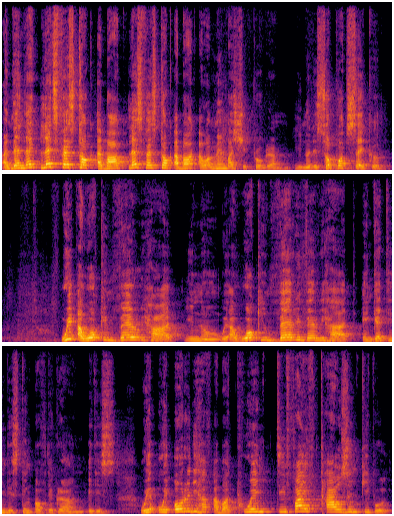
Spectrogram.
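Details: Adult man who has stammered severely since childhood, over more than sixty years, and still has difficulty pulling out words; later diagnosed with ADD, which he blames for word substitutions; unedited live recording; stammering.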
